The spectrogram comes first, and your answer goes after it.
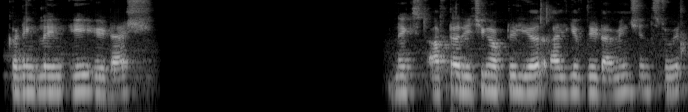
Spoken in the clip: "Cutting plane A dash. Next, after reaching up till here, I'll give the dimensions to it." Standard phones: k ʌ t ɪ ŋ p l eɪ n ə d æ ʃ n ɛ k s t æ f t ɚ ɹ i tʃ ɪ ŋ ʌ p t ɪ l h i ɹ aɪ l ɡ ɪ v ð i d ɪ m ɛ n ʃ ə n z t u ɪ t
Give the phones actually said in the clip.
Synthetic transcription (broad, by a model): k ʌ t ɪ ŋ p l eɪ n ə d æ ʃ n ɛ k s t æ f t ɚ ɹ i tʃ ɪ ŋ ʌ p t ɪ l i ɹ aɪ l ɡ ɪ v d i d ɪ m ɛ n ʃ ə n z t u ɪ t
